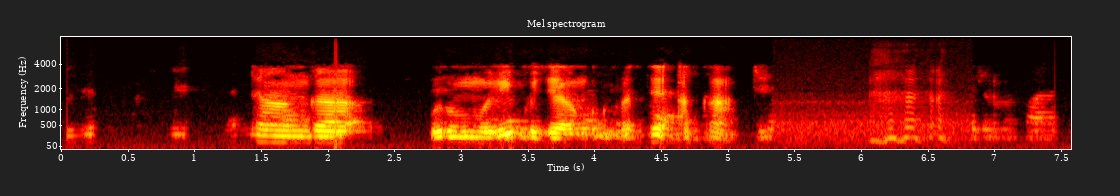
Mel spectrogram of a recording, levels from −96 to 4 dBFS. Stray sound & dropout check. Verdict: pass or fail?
fail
